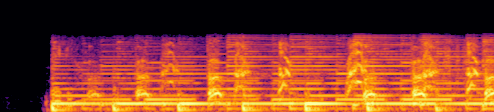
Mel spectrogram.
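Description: A dog barks in a quick, steady series of loud yaps over a sustained tonal background like music, with no one talking.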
